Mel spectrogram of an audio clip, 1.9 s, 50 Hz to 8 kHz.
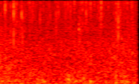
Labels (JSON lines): {"label": "biophony, chatter", "recorder": "SoundTrap 500"}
